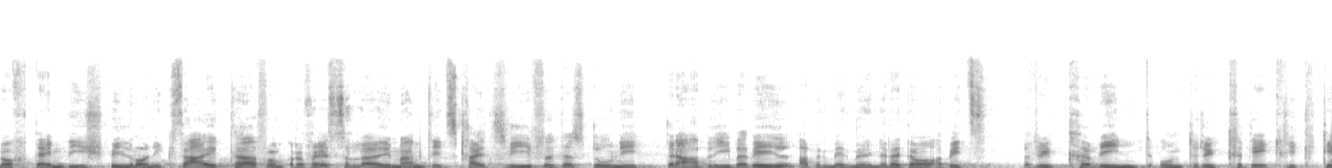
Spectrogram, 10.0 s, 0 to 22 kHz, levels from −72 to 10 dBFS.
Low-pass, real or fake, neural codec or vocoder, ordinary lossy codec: 14.4 kHz; fake; codec, 44.1 kHz, 3.4 kbps, Pupu-Codec; none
